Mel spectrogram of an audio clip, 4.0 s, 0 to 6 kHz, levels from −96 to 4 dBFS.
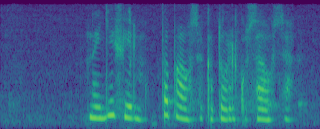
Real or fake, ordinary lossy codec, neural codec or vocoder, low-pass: fake; MP3, 48 kbps; codec, 16 kHz, 8 kbps, FreqCodec, smaller model; 5.4 kHz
